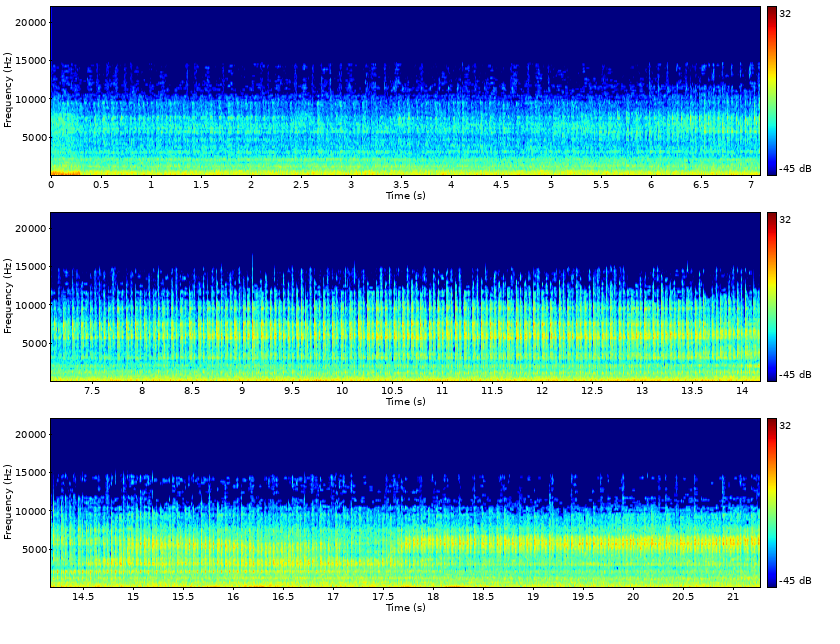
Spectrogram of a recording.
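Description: Model Stirling hot-air engines running: a fast, even mechanical clatter of pistons, connecting rods and flywheel bearings. The running gets louder about a third of the way through, and a higher whirr joins past the middle.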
